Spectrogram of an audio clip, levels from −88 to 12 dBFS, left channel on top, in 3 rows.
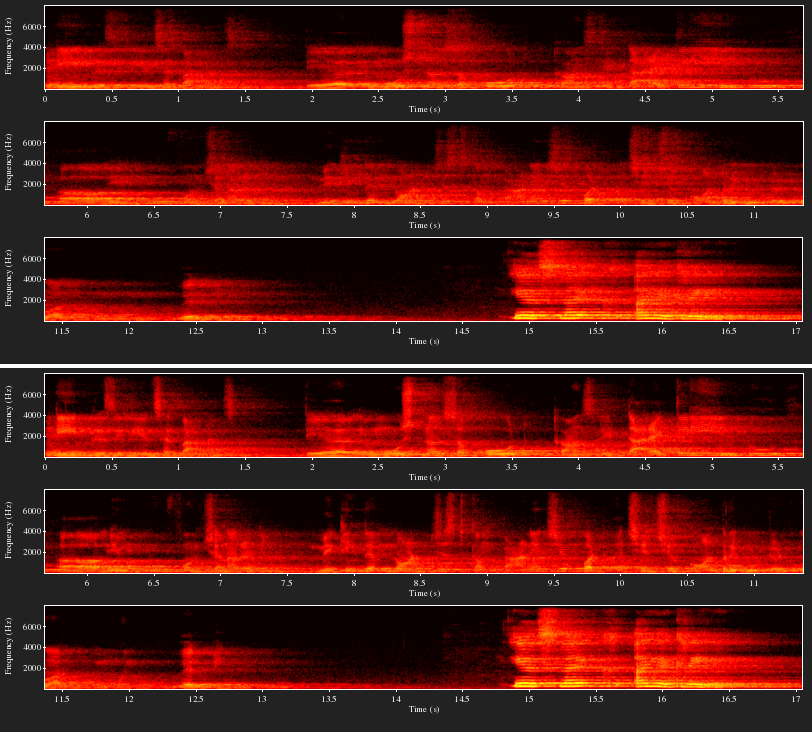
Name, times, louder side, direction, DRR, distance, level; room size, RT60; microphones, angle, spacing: voice 1, 0.0-1.3 1.9-7.4 7.7-12.7, right 1 dB, 45° right, 1 dB, 1.4 m, -31 dB
voice 2, 14.9-16.5, right 2 dB, 20° right, 2 dB, 0.4 m, -17 dB
17.5 x 6.3 x 5.5 m, 2.6 s
head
